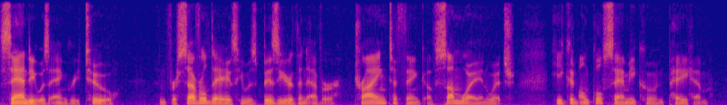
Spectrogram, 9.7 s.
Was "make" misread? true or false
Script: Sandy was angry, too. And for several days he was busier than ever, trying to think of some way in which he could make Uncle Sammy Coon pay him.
true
